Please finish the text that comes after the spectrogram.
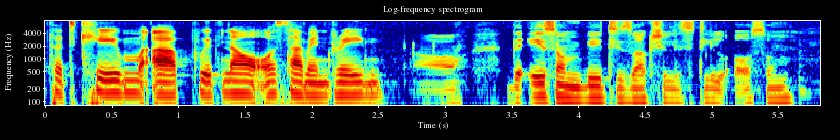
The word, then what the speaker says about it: ASUM: All right, guys, I had to ask how he pronounces his name. You said ASUM. It's ASUM, yes.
